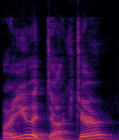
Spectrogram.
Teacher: Doctor, it's like actually rising intonation.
